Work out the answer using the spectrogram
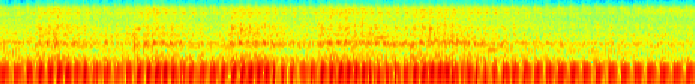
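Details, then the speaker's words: Yamaha Mio GT scooter engine that was smoking, after replacing only the piston rings without replacing the block: smooth, even putter at idle with gentle swaying beat, no ticking or rattle; normal healthy idle. "ini sudah saya buktikan cuma ganti ring Piston aja tanpa ganti blok sudah bisa halus yang betul jadi harus kembali semula ya"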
